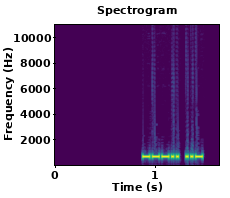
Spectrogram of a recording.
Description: Morse code, heard as a keyed tone, about 53 wpm, 700 Hz. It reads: 8 U
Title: Single-Letter Single-Number 50wpm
